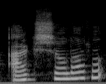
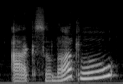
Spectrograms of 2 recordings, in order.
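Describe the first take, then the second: First: It is said with a sh sound. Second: It is said without a sh sound. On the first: This imitates a very Spanish pronunciation. "They, they they put like a sh sound in it" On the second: This is the speaker's own usual pronunciation. "when I pronounce this axolotl, I thought it sounds kind of right"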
